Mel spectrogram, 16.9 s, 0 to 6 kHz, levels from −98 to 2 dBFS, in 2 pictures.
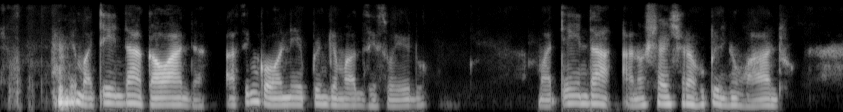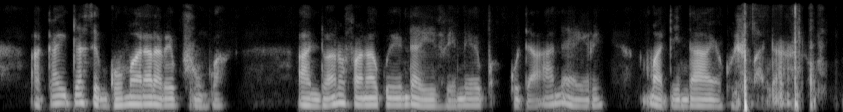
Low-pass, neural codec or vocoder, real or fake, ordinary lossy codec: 5.4 kHz; codec, 16 kHz, 4 kbps, X-Codec, WavLM features, trained on Multilingual LibriSpeech; fake; Opus, 64 kbps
